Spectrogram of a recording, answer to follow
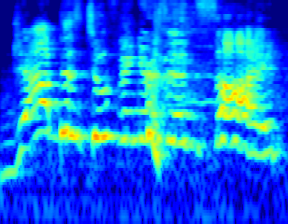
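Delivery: laughing. Real, not acted. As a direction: giggle as you describe it. Laughing recounting absurd customer.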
